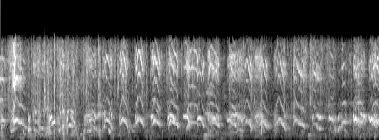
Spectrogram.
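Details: Staffordshire bull terrier puppies at three weeks old, a chorus of high, arching whimpers and squeaks repeating rapidly, several pups overlapping, with faint human voices beneath.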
